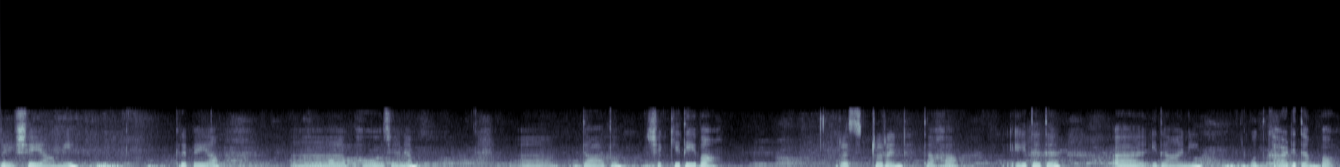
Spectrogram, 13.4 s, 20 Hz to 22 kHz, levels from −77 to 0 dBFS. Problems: background sounds at intervals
